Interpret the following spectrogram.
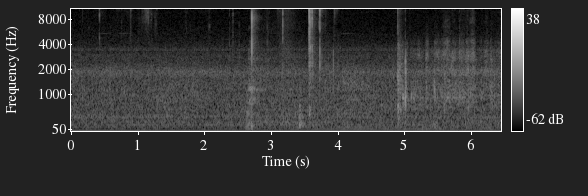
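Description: Quiet room tone with a few faint, scattered clicks and taps, about four or five in all, spread across the second half.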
